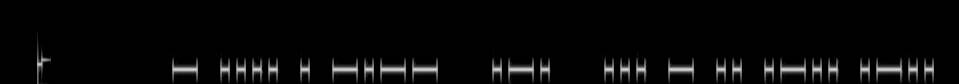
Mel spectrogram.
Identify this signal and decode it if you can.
Morse code, heard as a keyed tone, about 16 wpm, 700 Hz. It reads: THEY R STILL
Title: Sentences from Top 400 Words and Abbreviations 15wpm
